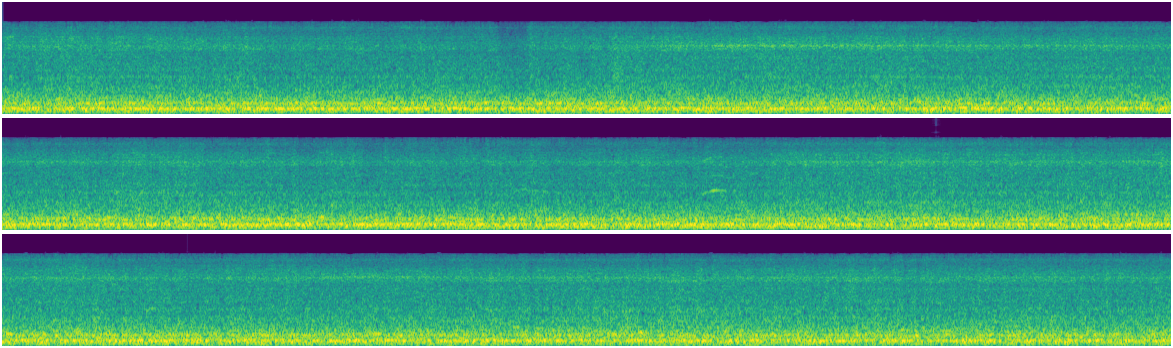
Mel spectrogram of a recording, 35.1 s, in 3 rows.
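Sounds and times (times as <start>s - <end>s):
train interior low rumble: 0.0s - 35.0s.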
